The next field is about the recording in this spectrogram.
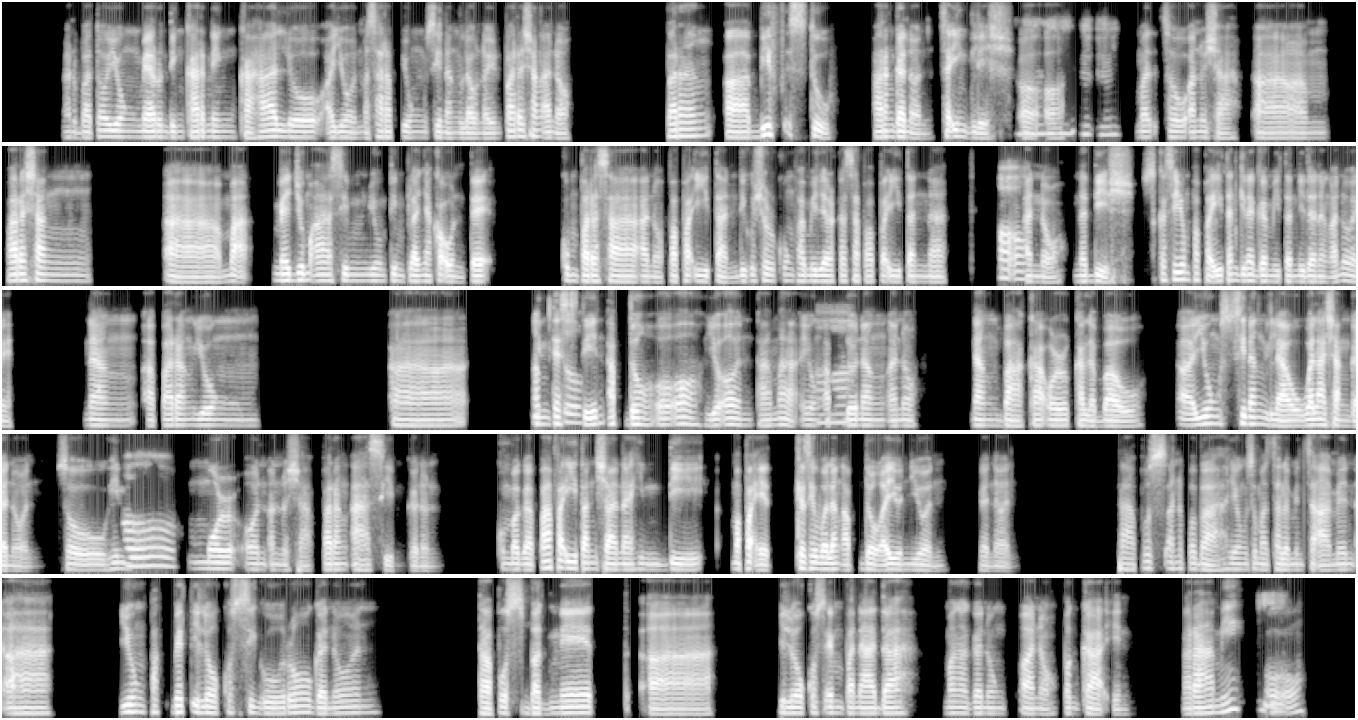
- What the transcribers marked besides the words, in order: in English: "beef stew"
- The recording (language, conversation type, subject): Filipino, podcast, Paano nakaapekto ang pagkain sa pagkakakilanlan mo?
